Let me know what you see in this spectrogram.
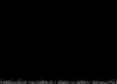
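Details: Normal heart sounds.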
